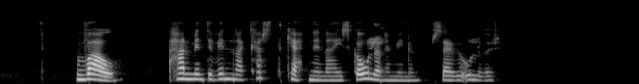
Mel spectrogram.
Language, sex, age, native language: Icelandic, female, 30-39, Icelandic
